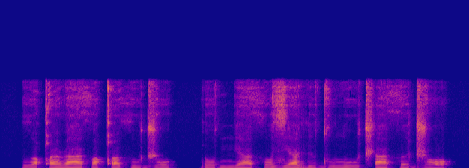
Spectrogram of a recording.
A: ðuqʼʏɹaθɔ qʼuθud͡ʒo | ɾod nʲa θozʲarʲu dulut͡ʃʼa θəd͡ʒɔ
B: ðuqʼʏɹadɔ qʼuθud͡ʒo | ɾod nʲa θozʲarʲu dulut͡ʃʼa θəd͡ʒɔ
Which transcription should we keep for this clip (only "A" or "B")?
A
